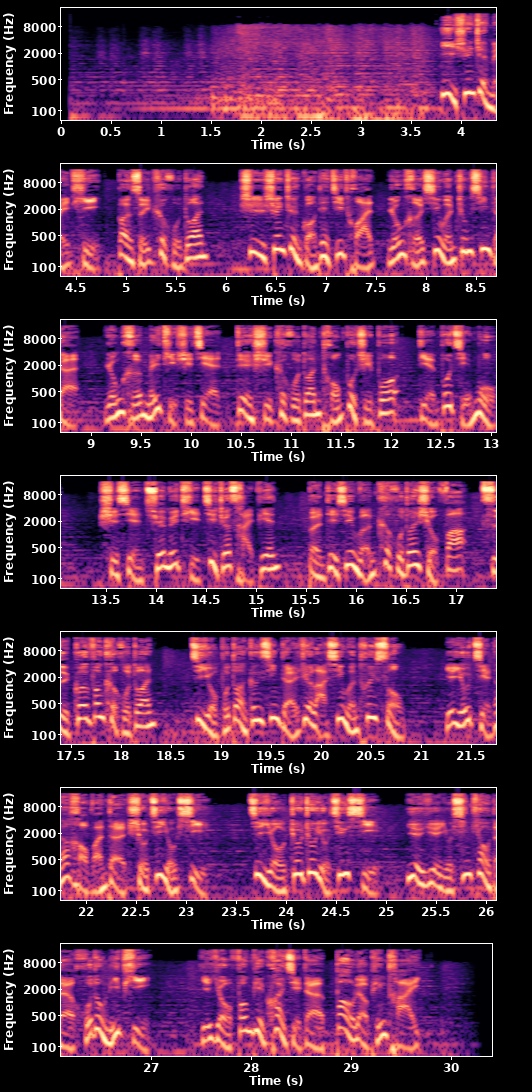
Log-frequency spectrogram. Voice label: 男 专题 APP介绍（激情鼓舞）

